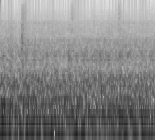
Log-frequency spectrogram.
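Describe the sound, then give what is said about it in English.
A steady low rumble fills the space, like road and engine noise heard from inside a moving car, constant and fairly loud with no voices. “Just casting from the car, I just thought about something.”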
